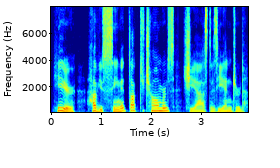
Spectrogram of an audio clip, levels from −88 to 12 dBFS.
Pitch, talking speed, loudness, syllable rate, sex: 150 Hz, 180 wpm, -18 LUFS, 5.3 syllables/s, male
